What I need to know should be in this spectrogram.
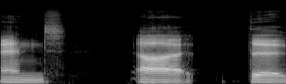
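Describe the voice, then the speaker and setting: With an Australian accent, a man speaks at a fairly low pitch in a bright, sharp tone. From Australia, Melbourne. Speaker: band vocalist. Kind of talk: casual chat.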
